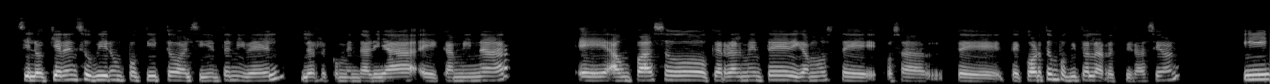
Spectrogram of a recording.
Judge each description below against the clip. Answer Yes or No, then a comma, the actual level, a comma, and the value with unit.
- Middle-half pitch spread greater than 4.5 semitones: No, average, 2.7 semitones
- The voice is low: No, medium, 185 Hz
